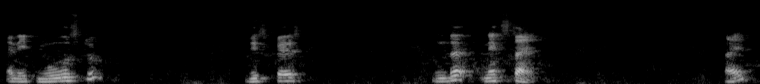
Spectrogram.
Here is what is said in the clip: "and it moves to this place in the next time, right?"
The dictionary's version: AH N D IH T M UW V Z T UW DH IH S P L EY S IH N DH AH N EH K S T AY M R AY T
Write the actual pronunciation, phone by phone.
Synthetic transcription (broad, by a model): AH N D IH T M UW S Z T UW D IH S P EY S IH N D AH N EH K S T AY M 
